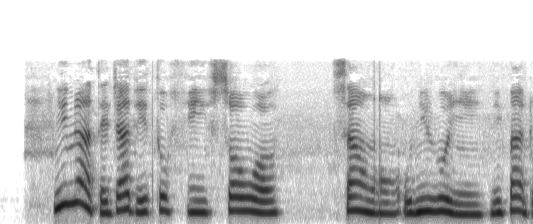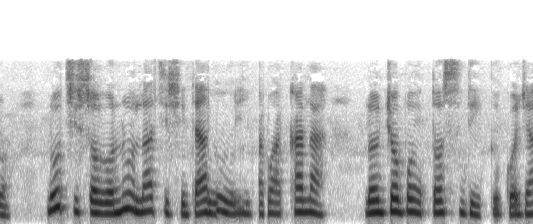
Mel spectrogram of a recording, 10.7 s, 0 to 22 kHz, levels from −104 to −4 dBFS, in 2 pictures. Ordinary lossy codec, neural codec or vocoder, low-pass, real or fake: MP3, 64 kbps; codec, 16 kHz, 2 kbps, FunCodec, trained on Chinese and English, 25 frames a second; 7.2 kHz; fake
